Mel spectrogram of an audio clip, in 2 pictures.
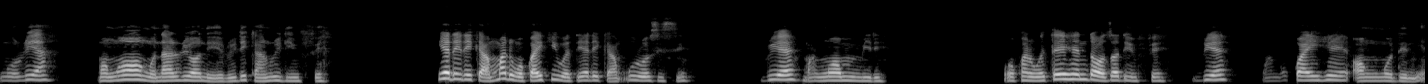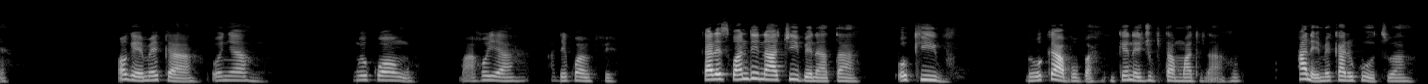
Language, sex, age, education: Igbo, female, 30-45, tertiary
